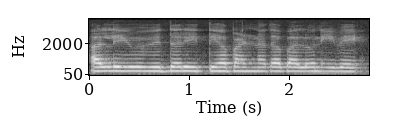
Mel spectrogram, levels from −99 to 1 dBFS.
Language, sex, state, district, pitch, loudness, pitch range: Kannada, female, Karnataka, Bidar, 215 Hz, -13 LUFS, 210-220 Hz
